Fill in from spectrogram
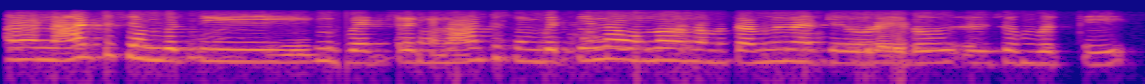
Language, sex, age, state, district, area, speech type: Tamil, female, 45-60, Tamil Nadu, Salem, rural, conversation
